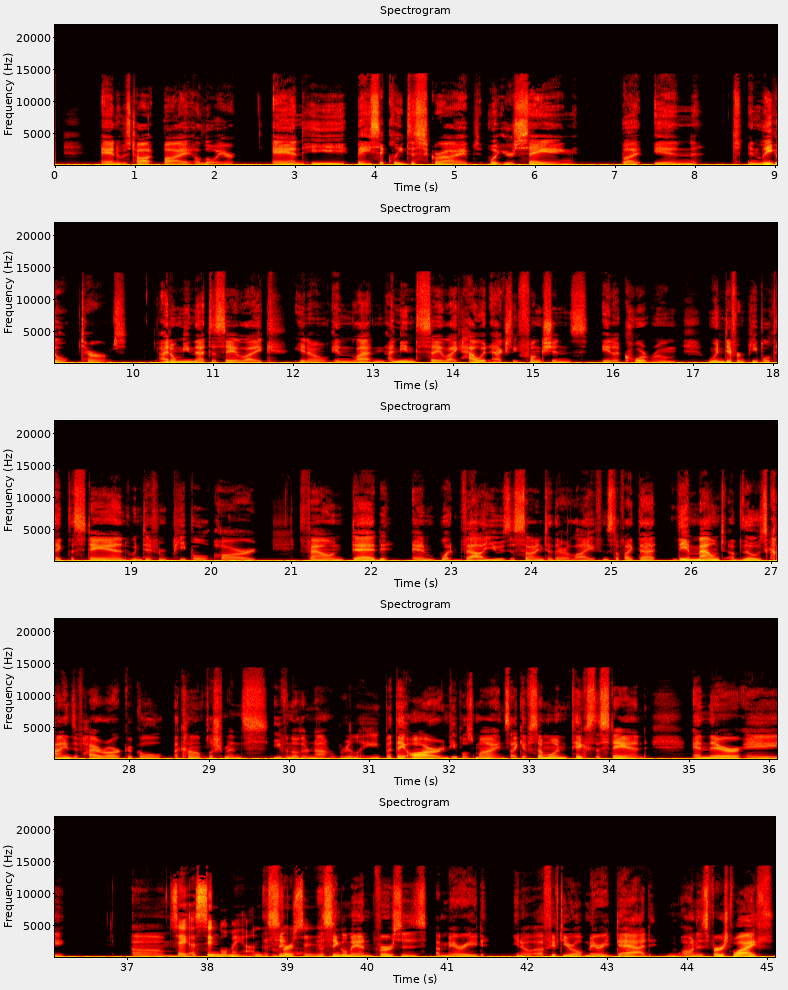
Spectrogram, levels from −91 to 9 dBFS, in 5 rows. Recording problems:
low rumble; faint; throughout; 20 dB below the speech

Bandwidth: 14.5 kHz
